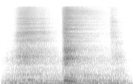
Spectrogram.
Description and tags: Human Male Sigh
Voice, Expression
